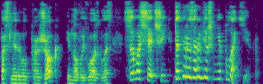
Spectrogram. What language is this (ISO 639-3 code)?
rus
